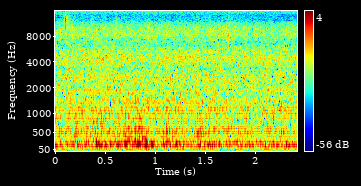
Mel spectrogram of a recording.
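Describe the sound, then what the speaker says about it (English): Rain falls in Farming Simulator 22, a steady, dense patter with low rumbling underneath, continuous and fairly loud throughout, with no talking. "And still raining"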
